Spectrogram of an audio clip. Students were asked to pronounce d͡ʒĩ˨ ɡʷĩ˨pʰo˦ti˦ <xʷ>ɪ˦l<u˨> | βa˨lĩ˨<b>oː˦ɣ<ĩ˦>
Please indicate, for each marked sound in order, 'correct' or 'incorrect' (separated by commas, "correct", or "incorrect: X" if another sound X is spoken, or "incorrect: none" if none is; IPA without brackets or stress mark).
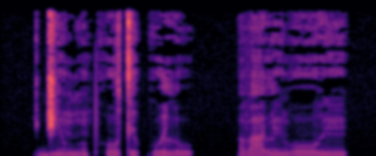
incorrect: kʷ, correct, incorrect: β, correct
